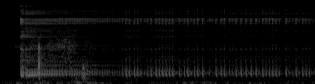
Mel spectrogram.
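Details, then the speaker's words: Lasko space heater makes rapid dry clicking, about ten a second, as soon as it's plugged in, and heats even when off: relay chatter from a failed 470µF 25V control-board capacitor, fixed by replacing it. "I've got this Lasko space heater and it makes a really nasty sound as soon as you plug it in"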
